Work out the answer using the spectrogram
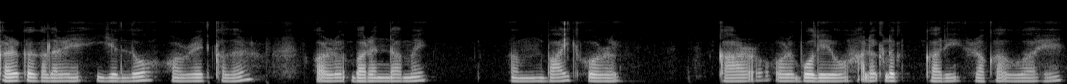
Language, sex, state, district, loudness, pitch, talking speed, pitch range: Hindi, female, Arunachal Pradesh, Lower Dibang Valley, -20 LUFS, 155 Hz, 100 wpm, 155-165 Hz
